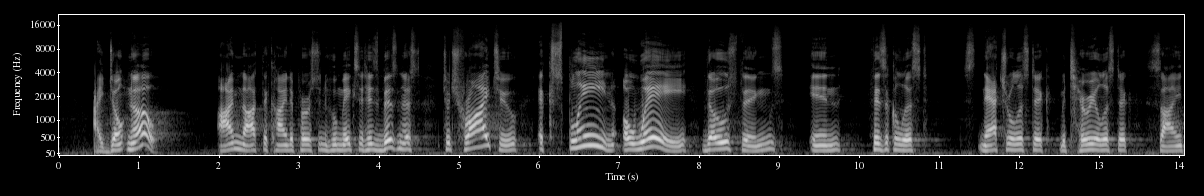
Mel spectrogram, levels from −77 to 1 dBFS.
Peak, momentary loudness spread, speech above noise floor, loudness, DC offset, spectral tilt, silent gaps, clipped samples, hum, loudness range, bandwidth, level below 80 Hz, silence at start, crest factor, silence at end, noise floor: -6 dBFS; 12 LU; 38 dB; -21 LUFS; under 0.1%; -6 dB/octave; none; under 0.1%; none; 4 LU; 15.5 kHz; -56 dBFS; 0.45 s; 14 dB; 0 s; -58 dBFS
